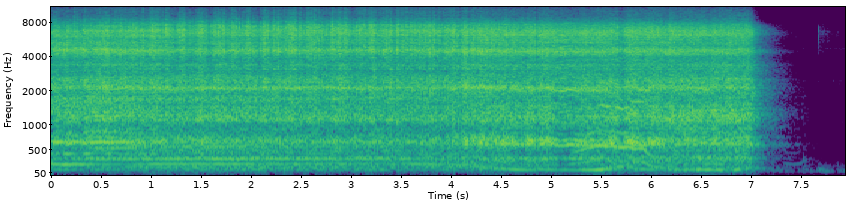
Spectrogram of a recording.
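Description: Electric countertop blender with a glass jar running at full speed, blending cooked instant noodles with white coffee, its motor pitch dipping briefly past the middle. It is switched off about seven seconds in and the motor stops quickly.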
